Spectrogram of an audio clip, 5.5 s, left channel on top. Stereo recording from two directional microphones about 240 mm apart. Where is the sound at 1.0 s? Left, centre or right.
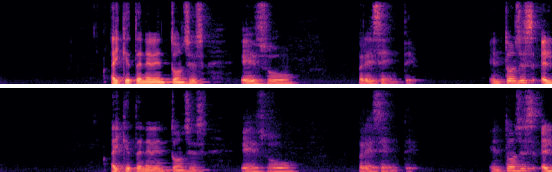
Left.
